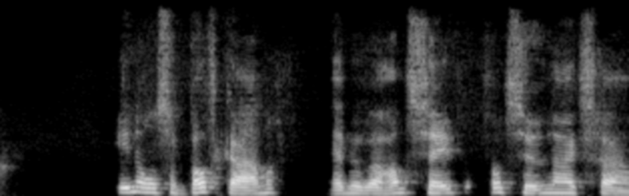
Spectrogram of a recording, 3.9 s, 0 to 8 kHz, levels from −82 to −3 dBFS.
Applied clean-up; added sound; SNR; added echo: neural mask model Resemble Enhance denoiser.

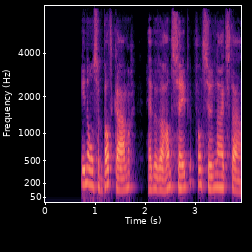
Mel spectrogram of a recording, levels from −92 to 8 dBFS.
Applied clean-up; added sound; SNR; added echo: none; none; none; none.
